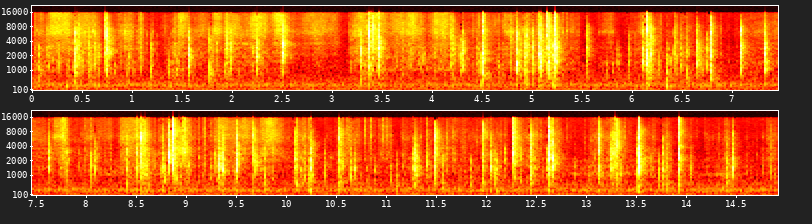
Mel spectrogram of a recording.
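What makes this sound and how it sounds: A long glittery nail taps and scratches a Ready Rice plastic laminate pouch, making a rapid, irregular stream of sharp, bright clicks and crinkly scrapes. The ticks are dry and short, with no ring, over a faint steady low background hum.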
